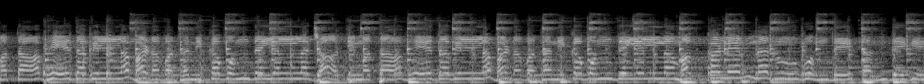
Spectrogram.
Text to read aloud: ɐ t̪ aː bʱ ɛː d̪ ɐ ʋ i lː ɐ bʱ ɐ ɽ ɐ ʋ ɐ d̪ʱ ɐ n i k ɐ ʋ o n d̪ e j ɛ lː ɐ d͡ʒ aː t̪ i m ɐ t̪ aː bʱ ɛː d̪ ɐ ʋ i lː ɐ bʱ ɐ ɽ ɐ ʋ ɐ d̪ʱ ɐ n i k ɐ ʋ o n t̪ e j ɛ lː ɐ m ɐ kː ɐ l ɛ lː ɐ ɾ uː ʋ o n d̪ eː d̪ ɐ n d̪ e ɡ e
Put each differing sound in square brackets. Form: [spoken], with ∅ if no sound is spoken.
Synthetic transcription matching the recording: ɐ t̪ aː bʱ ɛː d̪ ɐ ʋ i lː ɐ bʱ ɐ ɽ ɐ ʋ ɐ d̪ʱ ɐ n i k ɐ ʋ o n d̪ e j ɛ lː ɐ d͡ʒ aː t̪ i m ɐ t̪ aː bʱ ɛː d̪ ɐ ʋ i lː ɐ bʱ ɐ ɽ ɐ ʋ ɐ d̪ʱ ɐ n i k ɐ ʋ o n [d̪] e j ɛ lː ɐ m ɐ kː ɐ [ɭ] ɛ lː ɐ ɾ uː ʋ o n d̪ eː [t̪] ɐ n d̪ e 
